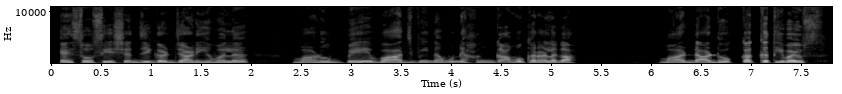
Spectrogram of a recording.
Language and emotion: Sindhi, disgusted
